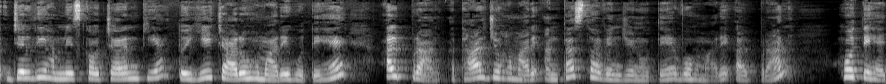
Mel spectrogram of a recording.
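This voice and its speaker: A young woman with a slightly high voice leads a grammar lesson. She talks slowly and patiently, saying each letter sound on its own so learners can repeat it. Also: darkish tone. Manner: patient, spells out sounds one by one. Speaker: teacher.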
